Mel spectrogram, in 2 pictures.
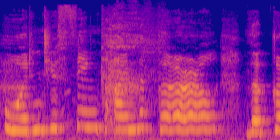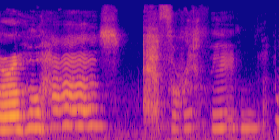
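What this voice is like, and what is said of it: Raspy singing voice. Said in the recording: “that everything was really raspy”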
